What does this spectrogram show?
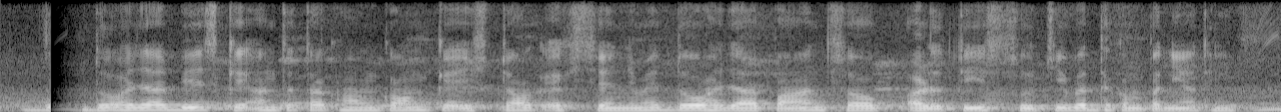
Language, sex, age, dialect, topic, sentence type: Hindi, male, 18-24, Kanauji Braj Bhasha, banking, statement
